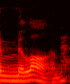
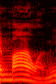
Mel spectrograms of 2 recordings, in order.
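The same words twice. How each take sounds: First: "Milan" as mi-LAHN, second syllable stressed; slow, lower "Milan", mi-LAHN; Italian-style pronunciation. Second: "Milan" said as MY-lun, first syllable stressed; the un-Italian "Milan", MY-lun; local mispronunciation. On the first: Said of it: "That's the right way to say it". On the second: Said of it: "you don't say Milan". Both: Shown as a demonstration.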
